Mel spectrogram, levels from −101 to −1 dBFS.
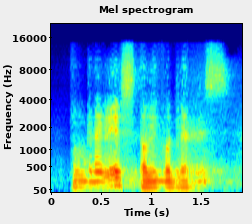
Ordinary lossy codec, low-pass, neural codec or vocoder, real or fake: none; 14.4 kHz; codec, 44.1 kHz, 0.9 kbps, DAC; fake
